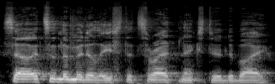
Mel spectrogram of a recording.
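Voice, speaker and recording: A man from Bahrain hosting a podcast, asking questions in a relaxed, friendly chat. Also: fairly low pitch, normal speed. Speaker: podcast host. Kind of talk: casual interview chat.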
